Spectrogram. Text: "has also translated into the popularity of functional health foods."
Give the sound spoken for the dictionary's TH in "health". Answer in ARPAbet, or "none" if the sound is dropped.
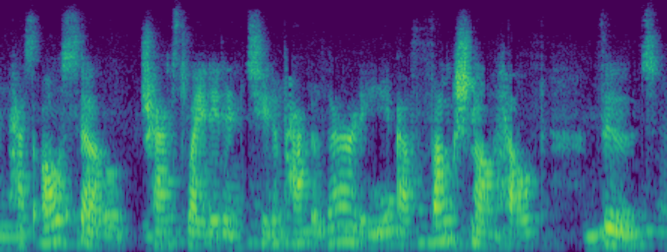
TH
